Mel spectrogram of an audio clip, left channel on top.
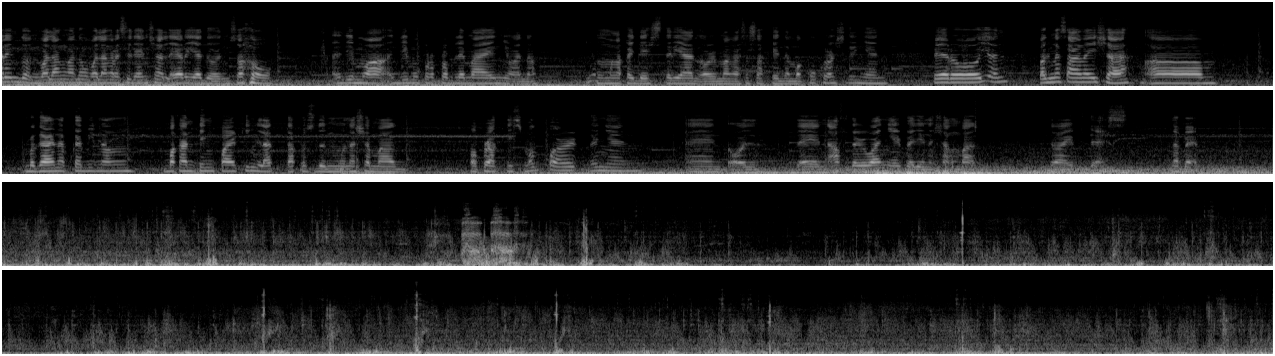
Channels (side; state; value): both; different; correlation -0.01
